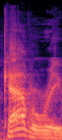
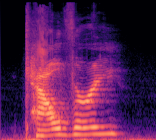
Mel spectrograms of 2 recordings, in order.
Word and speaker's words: cavalry: notic sometimes they say they pronounce it calvary that's just cuz people are stupid that has bugged me my whole life and I and I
